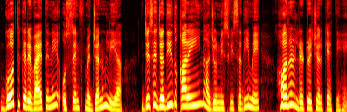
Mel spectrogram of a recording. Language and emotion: Urdu, neutral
